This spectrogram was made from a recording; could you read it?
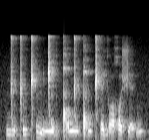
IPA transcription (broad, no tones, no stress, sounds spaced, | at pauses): ŋ͡ǁ u ǁ u ǁʰ ə ŋ ɛ ŋ͡ǁ ə j u ɡ͡ǃ ɔ ŋ͡ǁ u ǃʰ u ǁʰ ɛ j ɔ χ ɔ ʃ ɛ ʔ u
